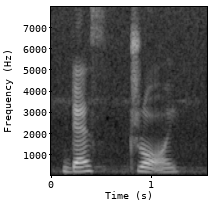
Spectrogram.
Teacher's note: Des is unstressed, Troy is stressed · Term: iambic foot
